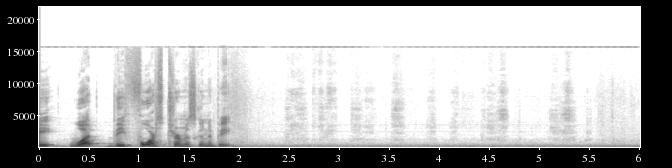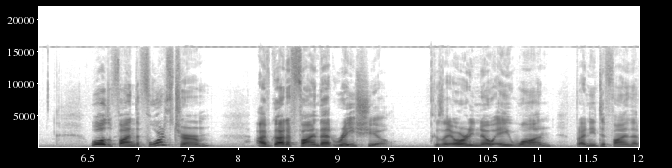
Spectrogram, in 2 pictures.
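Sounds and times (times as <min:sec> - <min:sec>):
marker scratching on paper: 0:02.4 - 0:05.6.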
